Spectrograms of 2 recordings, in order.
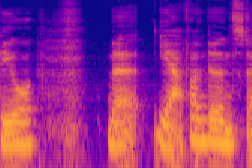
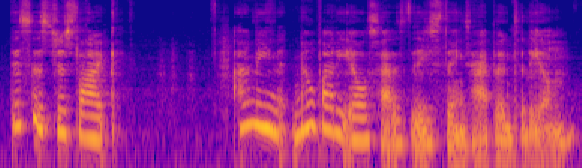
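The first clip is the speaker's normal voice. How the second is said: ordinary talk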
